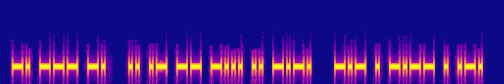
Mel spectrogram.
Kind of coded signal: Morse code

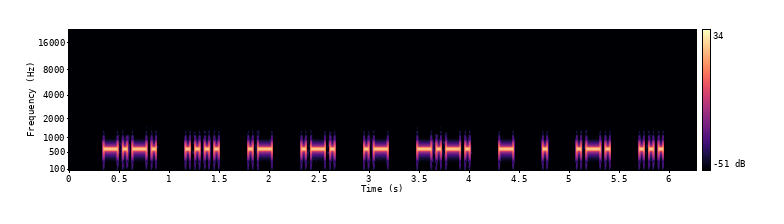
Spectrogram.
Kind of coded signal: Morse code

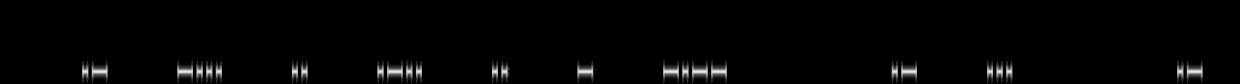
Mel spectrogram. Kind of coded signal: Morse code

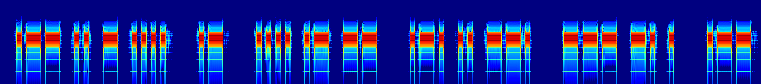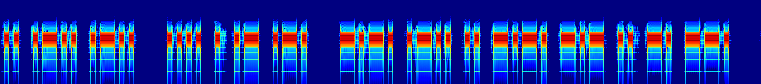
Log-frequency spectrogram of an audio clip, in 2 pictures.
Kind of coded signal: Morse code

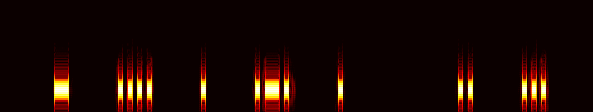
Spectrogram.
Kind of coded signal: Morse code

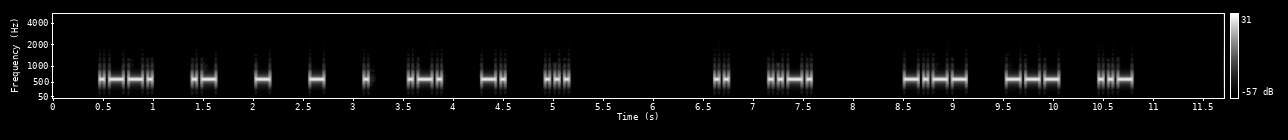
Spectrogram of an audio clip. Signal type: Morse code

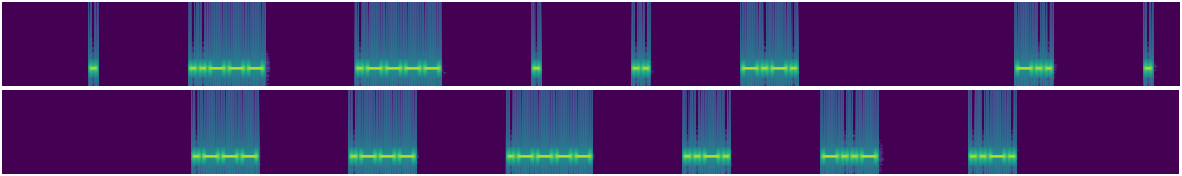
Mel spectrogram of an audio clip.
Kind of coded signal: Morse code

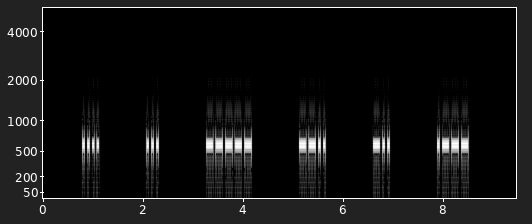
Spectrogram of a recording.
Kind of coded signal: Morse code

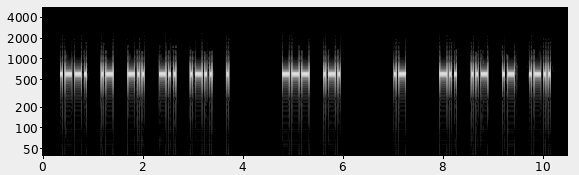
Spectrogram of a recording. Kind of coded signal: Morse code

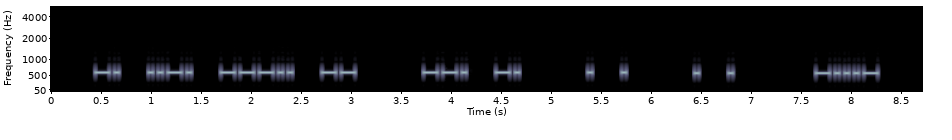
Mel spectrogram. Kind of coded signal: Morse code

